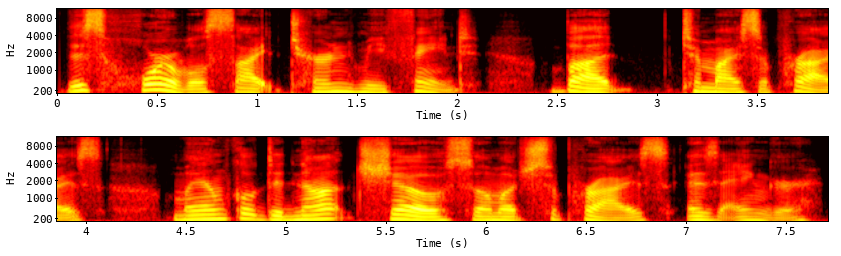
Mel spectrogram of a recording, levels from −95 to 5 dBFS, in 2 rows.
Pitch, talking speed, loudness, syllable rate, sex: 150 Hz, 155 wpm, -19 LUFS, 4.5 syllables/s, male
